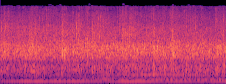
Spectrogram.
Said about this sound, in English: Clap your hands all over this house right now and love him. Oh, yes, love him.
